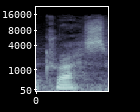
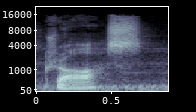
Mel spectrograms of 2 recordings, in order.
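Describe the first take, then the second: First: The vowel is short, with no r sound. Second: The vowel is long, like 'grarss'. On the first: The speaker calls it right. "the proper way of saying grass in the U K" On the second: The speaker calls it wrong. "where they put an extra R in it"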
